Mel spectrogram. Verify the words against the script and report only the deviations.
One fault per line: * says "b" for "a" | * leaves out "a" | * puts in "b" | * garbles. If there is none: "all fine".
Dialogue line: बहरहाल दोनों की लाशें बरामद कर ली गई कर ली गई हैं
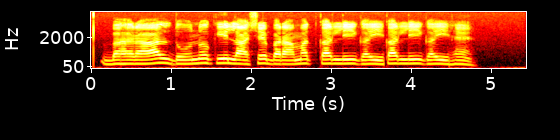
all fine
